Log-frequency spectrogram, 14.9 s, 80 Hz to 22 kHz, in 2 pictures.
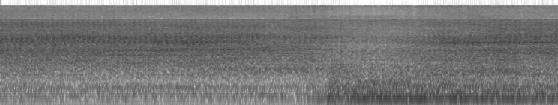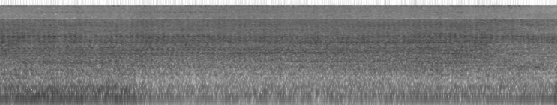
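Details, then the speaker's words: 1995 Libby MEP-804A 15 kW ex-military generator, 4-cylinder liquid-cooled Isuzu diesel, 1800 rpm, 2010 reset, 688 hours, cold start: fires and settles to steady, even clatter with no misses or knocks; runs great, load-tested two hours at 15 kW. "all good as you can hear it runs great no unusual noises whatsoever no leaks"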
